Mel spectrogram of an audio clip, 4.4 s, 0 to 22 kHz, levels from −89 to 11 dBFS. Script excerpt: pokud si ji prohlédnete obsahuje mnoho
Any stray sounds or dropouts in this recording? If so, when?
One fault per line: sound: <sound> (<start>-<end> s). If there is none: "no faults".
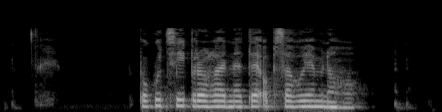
no faults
